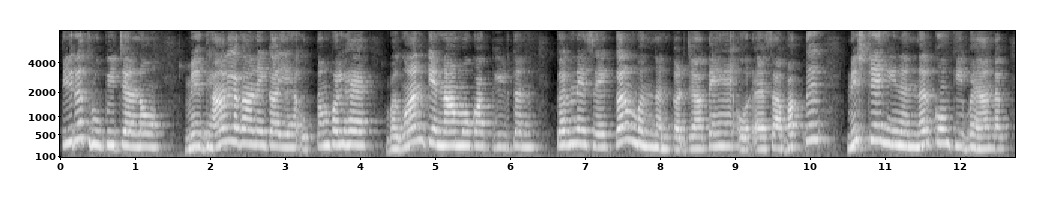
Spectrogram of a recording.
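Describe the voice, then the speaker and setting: A woman reads a devotional scripture aloud at a slow, unhurried pace. Her voice sits high, and the words fall one by one with small self-corrections. The sound echoes as if in a bare room. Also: fairly bright tone. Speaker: scripture reader.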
